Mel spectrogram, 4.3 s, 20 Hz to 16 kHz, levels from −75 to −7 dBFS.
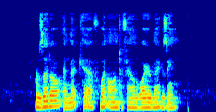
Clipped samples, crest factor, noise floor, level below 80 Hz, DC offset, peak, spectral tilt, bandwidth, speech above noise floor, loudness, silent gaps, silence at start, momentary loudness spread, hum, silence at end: under 0.1%; 18 dB; -66 dBFS; -60 dBFS; under 0.1%; -8 dBFS; -6 dB/octave; 11.5 kHz; 41 dB; -26 LUFS; none; 0.7 s; 7 LU; none; 0.8 s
